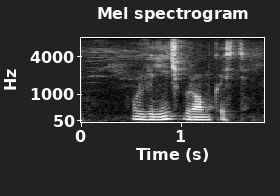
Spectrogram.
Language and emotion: Russian, neutral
